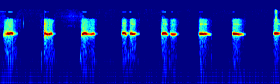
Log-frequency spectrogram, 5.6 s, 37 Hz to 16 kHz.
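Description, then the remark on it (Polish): A person whistles an imitation of the Eurasian pygmy owl's call that attracts and signals an occupied territory or presence: a steady series of short, clear, mid-pitched toots about one every 0.75 seconds, some doubled, fairly loud with silence between. “To jest taki mocno komputerowy głos, to jest takie gwizdanie.”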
